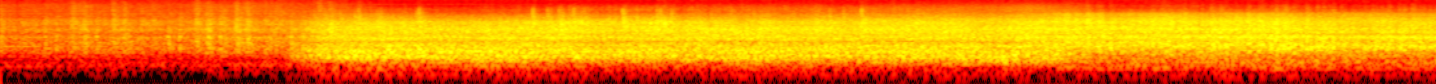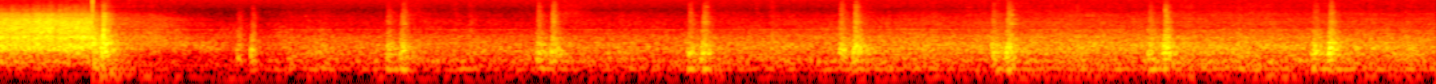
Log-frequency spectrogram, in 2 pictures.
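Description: A locomotive-hauled train of blue passenger coaches crossing a steel trestle railway viaduct: a loud steady rumble that starts about three seconds in and is cut off abruptly about halfway through. Then the quieter running of a train heard from its front as it crosses the viaduct, its wheels clacking over rail joints about every one and a half seconds.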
